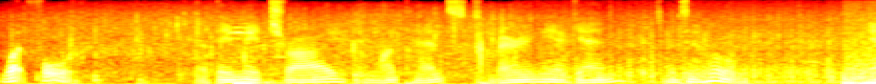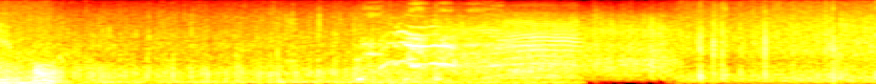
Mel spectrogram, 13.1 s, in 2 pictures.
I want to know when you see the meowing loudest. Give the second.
10 s.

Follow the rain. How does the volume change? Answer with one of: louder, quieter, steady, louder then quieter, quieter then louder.
louder.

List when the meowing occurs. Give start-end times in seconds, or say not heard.
1.4-2.0, 6.3-7.0, 9.2-10.9.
